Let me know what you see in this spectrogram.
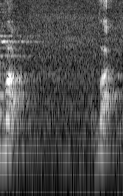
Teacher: व में दंत भी लग रहे हैं और ओष्ठ भी लग रहा है।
